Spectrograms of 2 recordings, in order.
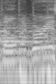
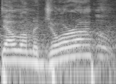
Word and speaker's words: DellaMaggiora: And we will now have Delmoria speak. Hello, Gr. Thank you for having me. My name is Dela Majora and I'm sorry, I mispronounced your name.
